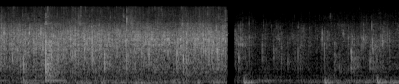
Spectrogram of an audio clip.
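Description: Loud, dense sizzle of kebabs frying in hot oil and splattering, a continuous crackling hiss with scattered pops, briefly cut at the midpoint and then resuming slightly softer.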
